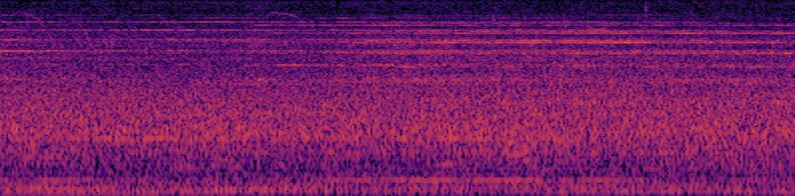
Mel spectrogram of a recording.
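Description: Freight train rolling past at a distance: a steady rumble of cars going by over a low engine drone, with a faint high steady whine above it.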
